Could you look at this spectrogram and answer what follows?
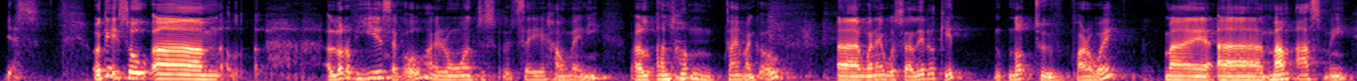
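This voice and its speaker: A middle-aged man from Chile with a Chilean Spanish accent, giving a conference presentation in a halting way, with many ums and restarts. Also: a little high, gravelly, fairly bright tone. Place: conference room.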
